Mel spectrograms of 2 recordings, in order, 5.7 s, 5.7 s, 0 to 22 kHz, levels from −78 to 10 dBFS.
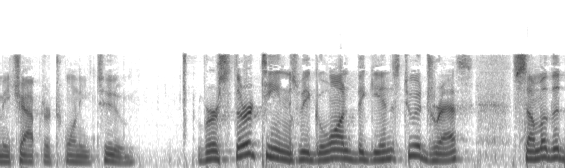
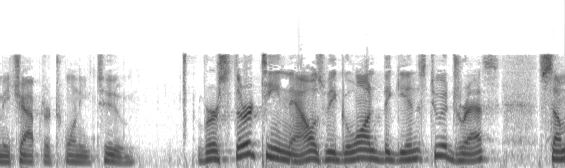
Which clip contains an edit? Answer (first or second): first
